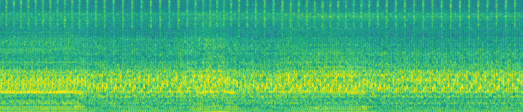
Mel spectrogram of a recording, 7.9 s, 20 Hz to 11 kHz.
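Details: Renault Espace 4 2.2 dCi diesel at idle with a sharp, fairly quick clatter riding over the tick-over; engine knock, cause unclear.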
